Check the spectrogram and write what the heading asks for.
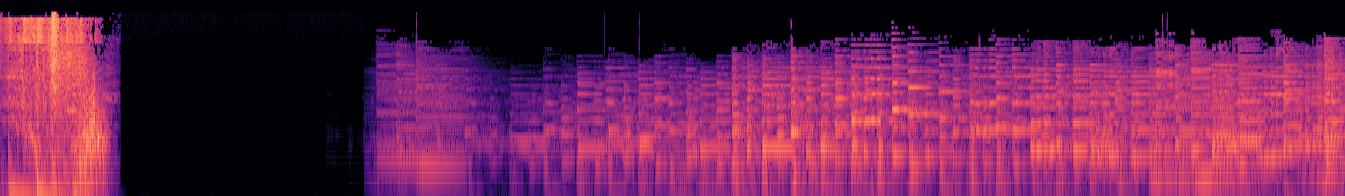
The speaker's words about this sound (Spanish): Este, vamos a hacer un breve puente musical si me permiten y regresaremos.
